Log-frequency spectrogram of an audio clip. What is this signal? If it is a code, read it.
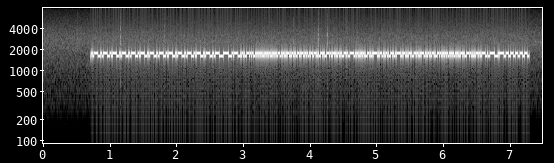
NAVTEX (SITOR-B), 100 baud, 170 Hz shift, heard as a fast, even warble, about 1700 Hz centre, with static crashes. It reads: 3377 8696 2052 2140 8395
